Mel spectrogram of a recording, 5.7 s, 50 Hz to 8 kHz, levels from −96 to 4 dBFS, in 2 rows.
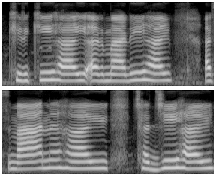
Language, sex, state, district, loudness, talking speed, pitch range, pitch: Bajjika, female, Bihar, Vaishali, -18 LUFS, 85 wpm, 240-265 Hz, 250 Hz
